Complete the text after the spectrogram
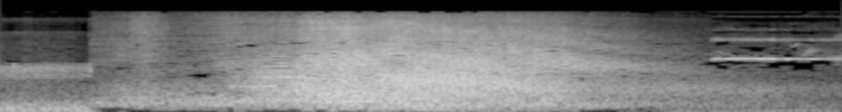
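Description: An aircraft roars past overhead.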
